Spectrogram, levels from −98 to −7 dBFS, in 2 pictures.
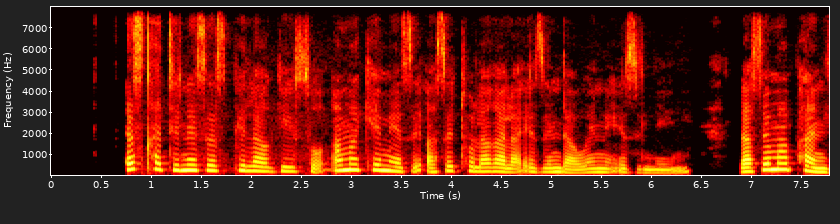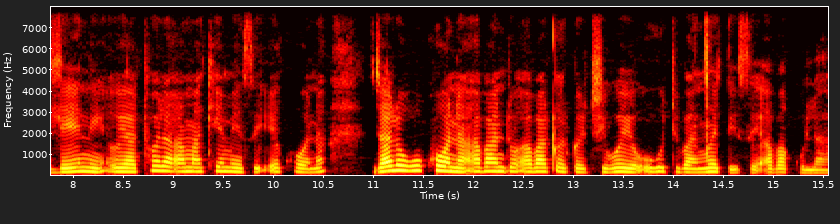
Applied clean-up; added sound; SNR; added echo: none; none; none; none.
